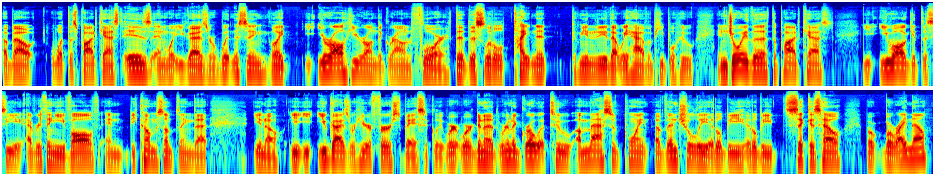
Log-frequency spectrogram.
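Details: Adult male who has stuttered since childhood; a specialist's help was temporary, and he says anxiety makes it worse; stutters are left unedited in this recording; stuttering.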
